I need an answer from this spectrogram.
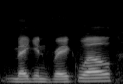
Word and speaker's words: Meighan Brakewell: But besides that, though, I'm here with another guest, Meighan Brakewell.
